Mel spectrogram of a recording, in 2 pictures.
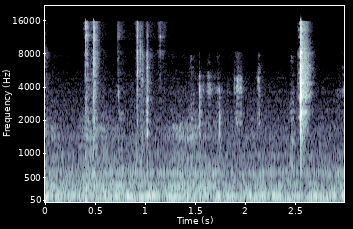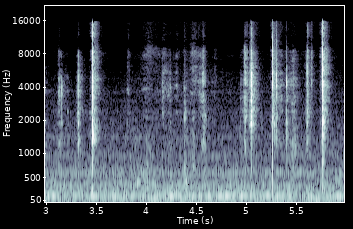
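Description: A handful of short, sharp plastic clicks and taps as small plastic model-kit parts, the wing fillets, are handled and pressed into place, spaced irregularly with several close together near the end.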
